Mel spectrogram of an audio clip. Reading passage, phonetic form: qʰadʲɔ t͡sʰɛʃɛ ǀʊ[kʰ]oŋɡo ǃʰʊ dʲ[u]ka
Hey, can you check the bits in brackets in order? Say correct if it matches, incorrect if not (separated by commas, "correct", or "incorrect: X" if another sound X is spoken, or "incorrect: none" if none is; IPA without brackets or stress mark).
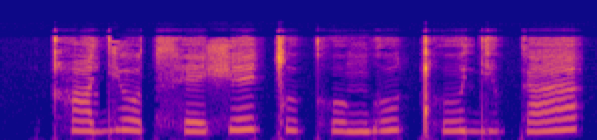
correct, correct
